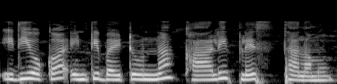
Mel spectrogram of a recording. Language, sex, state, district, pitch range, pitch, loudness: Telugu, female, Telangana, Komaram Bheem, 220-265 Hz, 230 Hz, -12 LUFS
